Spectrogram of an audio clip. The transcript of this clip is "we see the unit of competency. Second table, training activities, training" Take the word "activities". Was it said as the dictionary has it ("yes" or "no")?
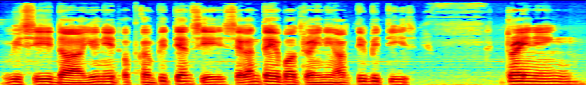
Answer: no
